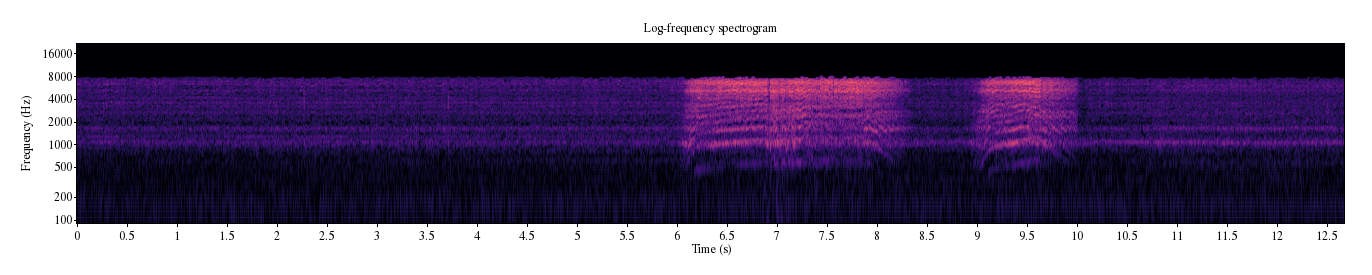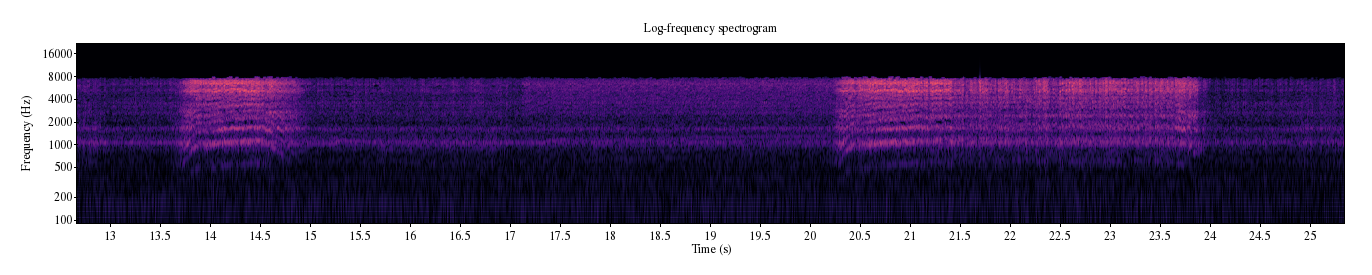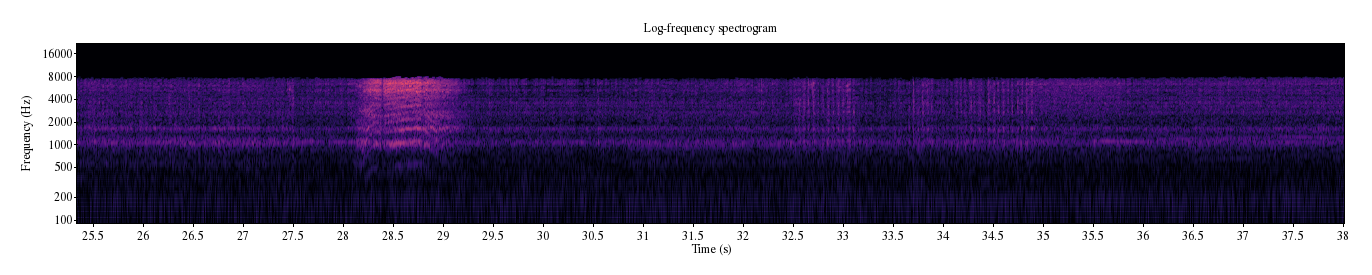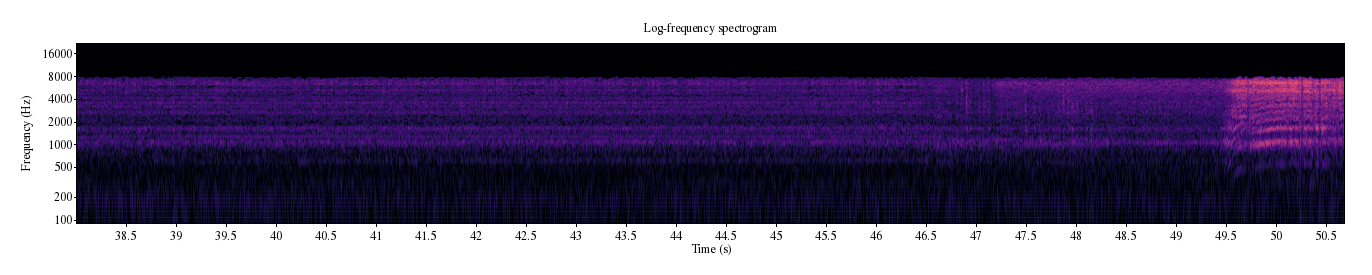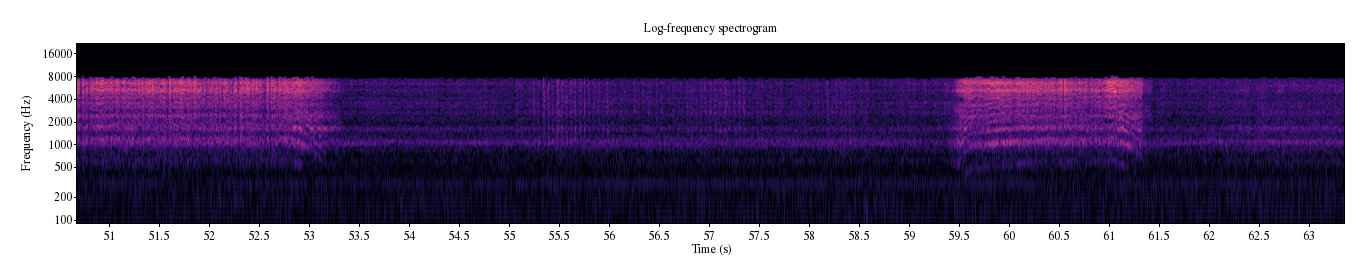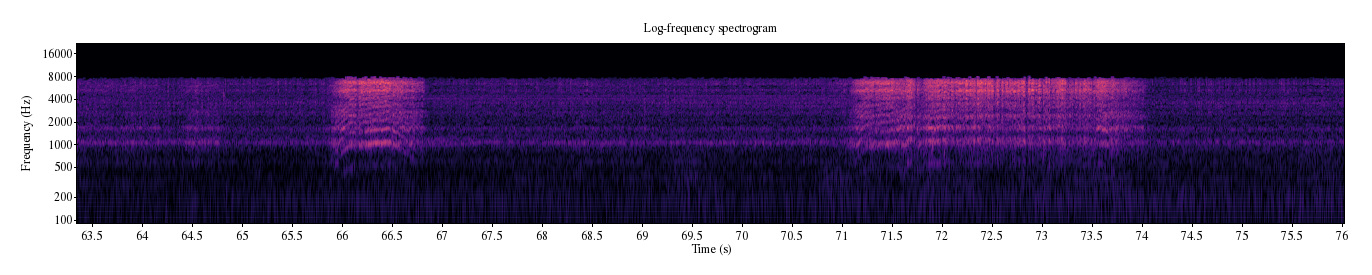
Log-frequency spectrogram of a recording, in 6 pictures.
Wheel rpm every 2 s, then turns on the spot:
0, 0, 0, 120, 50, 20, 30, 50, 10, 0, 110, 140, 20, 20, 40, 10, 20, 20, 0, 0, 0, 0, 0, 20, 20, 150, 90, 20, 20, 40, 90, 20, 10, 40, 10, 40, 140, 0.
10-12 16-18 24-28 30-36 46-48 54-58 62-64 66-70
